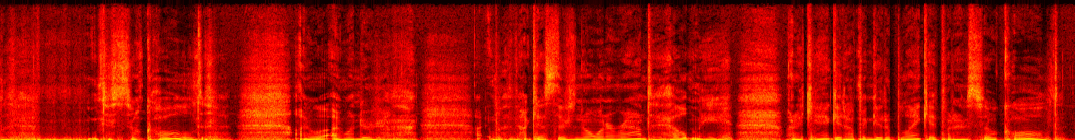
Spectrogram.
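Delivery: high, whiny, put-upon moaning; guilt-trip everyone within earshot; passive-aggressive mom. Retold or imitated. Mom lying there fishing for sympathy, whining passive-aggressively. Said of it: "really passive aggressive".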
